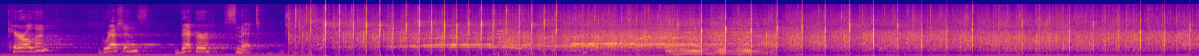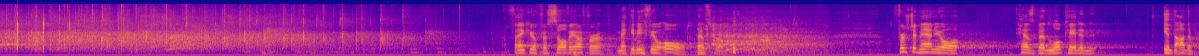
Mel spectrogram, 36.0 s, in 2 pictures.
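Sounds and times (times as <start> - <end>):
speech: 0.2 - 0.9, 1.5 - 4.0, 25.8 - 29.1, 31.4 - 32.5, 33.3 - 34.5, 35.4 - 35.9
audience applause welcoming a speaker at First Emmanuel: 4.3 - 24.8
laughter: 28.5 - 30.5.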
